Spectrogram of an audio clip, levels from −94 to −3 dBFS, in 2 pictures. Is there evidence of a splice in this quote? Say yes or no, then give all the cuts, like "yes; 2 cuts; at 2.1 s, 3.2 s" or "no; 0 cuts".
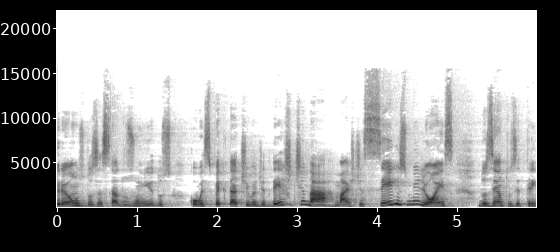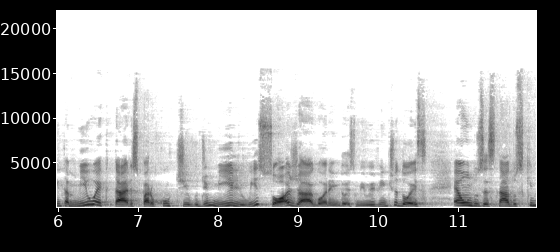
no; 0 cuts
